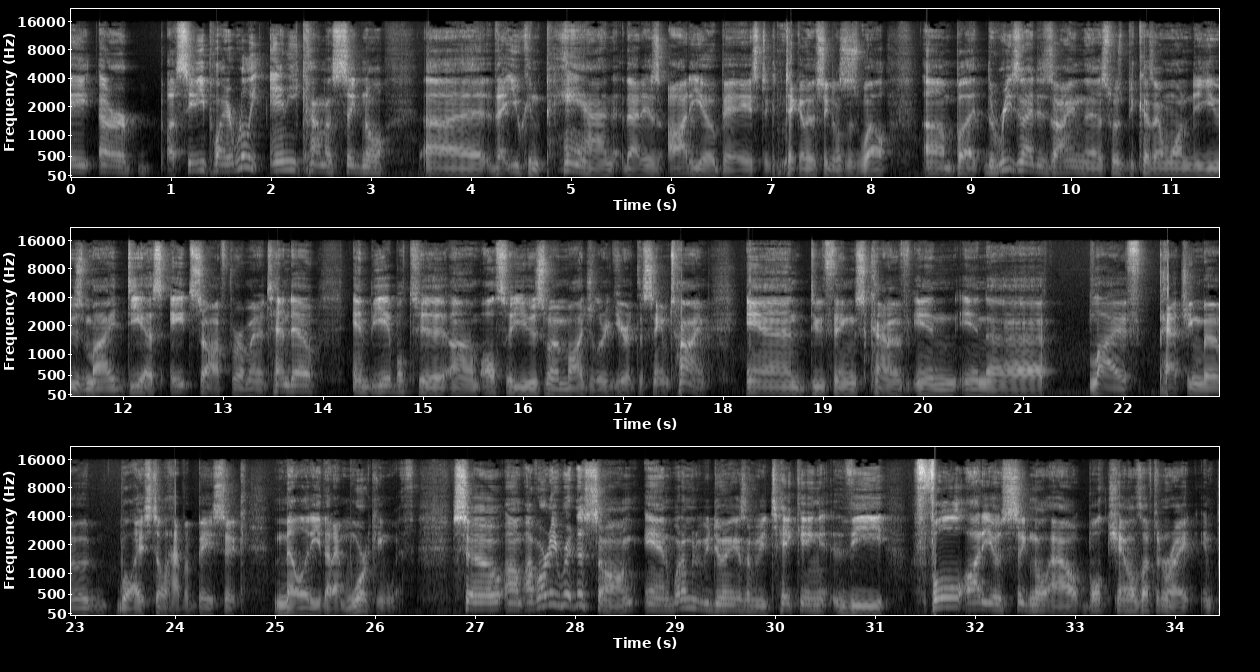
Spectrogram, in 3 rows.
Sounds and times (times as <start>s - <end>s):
Speech: 0.0s - 34.4s.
